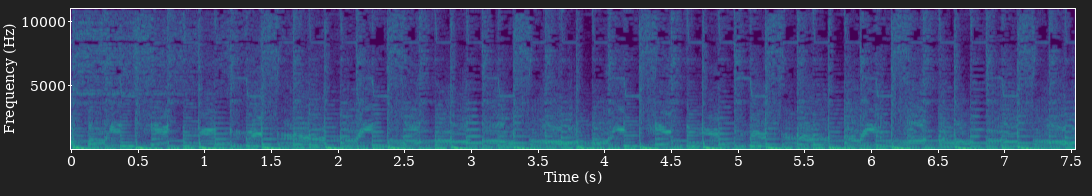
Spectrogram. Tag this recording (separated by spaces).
comp full loop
